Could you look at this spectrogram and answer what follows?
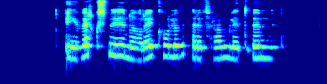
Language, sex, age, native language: Icelandic, female, 60-69, Icelandic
